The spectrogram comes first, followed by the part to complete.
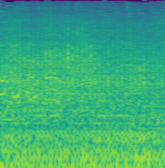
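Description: Engine of a long, narrow wooden river boat running steadily under way, a low, rapid chugging.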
